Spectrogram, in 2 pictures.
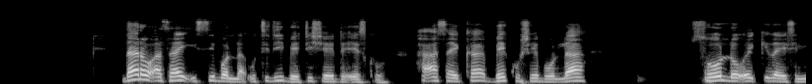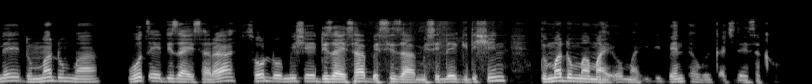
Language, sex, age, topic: Gamo, male, 18-24, government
